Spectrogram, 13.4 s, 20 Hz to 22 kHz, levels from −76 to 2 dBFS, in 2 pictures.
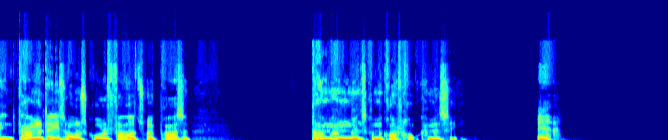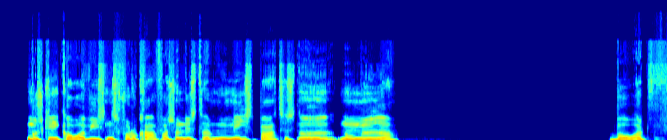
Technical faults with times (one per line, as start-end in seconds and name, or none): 0.00-13.36 Opus voice compression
